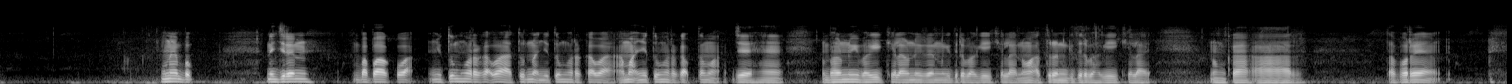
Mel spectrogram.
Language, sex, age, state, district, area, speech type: Santali, male, 18-30, West Bengal, Jhargram, rural, spontaneous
